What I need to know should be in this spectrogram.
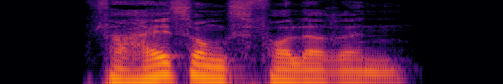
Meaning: inflection of verheißungsvoll: 1. strong genitive masculine/neuter singular comparative degree 2. weak/mixed genitive/dative all-gender singular comparative degree
- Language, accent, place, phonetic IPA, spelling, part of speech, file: German, Germany, Berlin, [fɛɐ̯ˈhaɪ̯sʊŋsˌfɔləʁən], verheißungsvolleren, adjective, De-verheißungsvolleren.ogg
